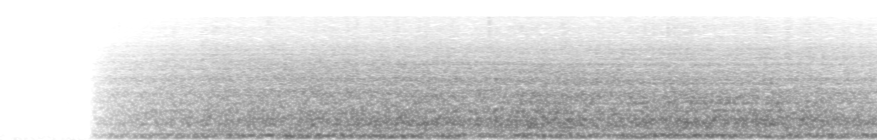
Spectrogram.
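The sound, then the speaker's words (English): A state snow plow truck clearing roads in southern Maine during a massive winter storm rumbles steadily, its heavy engine drone mixed with a broad scraping hiss that starts suddenly and holds loud and constant, with no voices. “State plow trucks were already out in force in southern Maine when Susan Falloon of the Maine Emergency Management Agency conducted her morning assessment of the massive weather system.”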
